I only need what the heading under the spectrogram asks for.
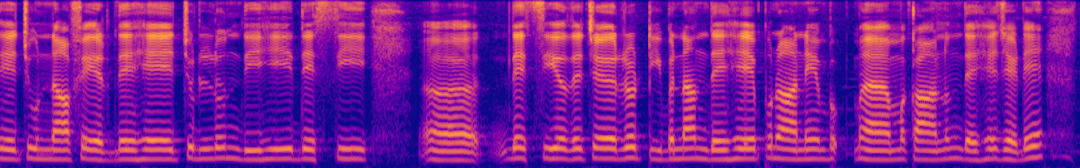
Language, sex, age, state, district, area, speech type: Dogri, female, 45-60, Jammu and Kashmir, Samba, rural, spontaneous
